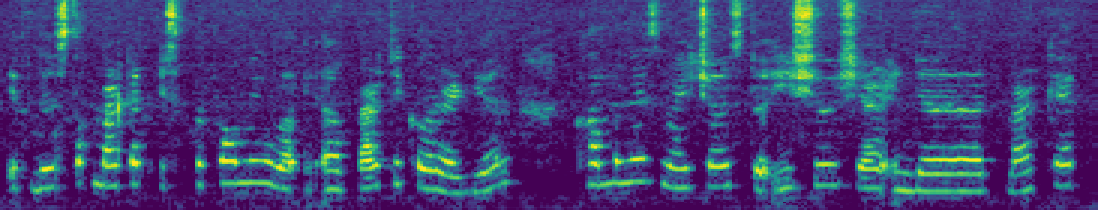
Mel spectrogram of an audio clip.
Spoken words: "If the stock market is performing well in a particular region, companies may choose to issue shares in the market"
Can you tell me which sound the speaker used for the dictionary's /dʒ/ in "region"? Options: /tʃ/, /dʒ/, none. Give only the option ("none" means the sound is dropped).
none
